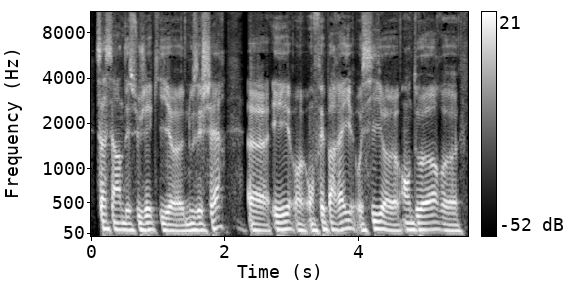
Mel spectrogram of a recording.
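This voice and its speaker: Very slow and fairly even in intonation, a man with a fairly low pitch keeps his loudness very even on a very clean recording with a silent background. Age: young. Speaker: city deputy mayor, politician. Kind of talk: radio interview.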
